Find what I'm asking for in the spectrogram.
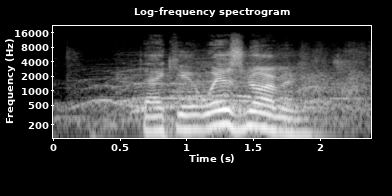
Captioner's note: applause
